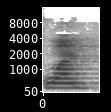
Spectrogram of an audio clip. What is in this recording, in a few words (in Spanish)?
"cuan", Silabas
